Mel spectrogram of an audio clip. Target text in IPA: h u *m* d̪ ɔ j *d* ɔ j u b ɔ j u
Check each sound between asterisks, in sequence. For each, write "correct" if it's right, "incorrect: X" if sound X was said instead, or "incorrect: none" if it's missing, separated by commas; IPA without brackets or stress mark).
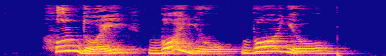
incorrect: n, incorrect: b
